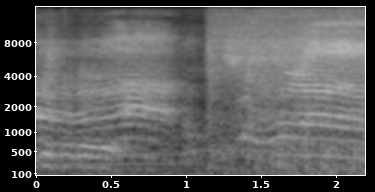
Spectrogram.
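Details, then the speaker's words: Newborn boy just after birth in a maternity hospital, after labor with repeatedly dropping fetal heart rate: brief high-pitched wavering wails with room sounds; vigorous first cry, newborn cry. "He then he just started screaming and it was great cuz it was great to actually hear his little cry just that's all I wanted to hear."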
